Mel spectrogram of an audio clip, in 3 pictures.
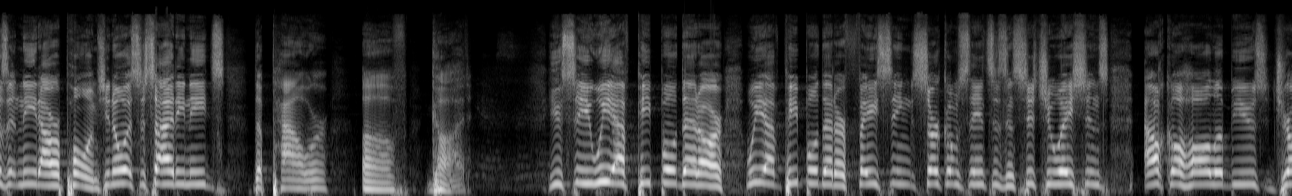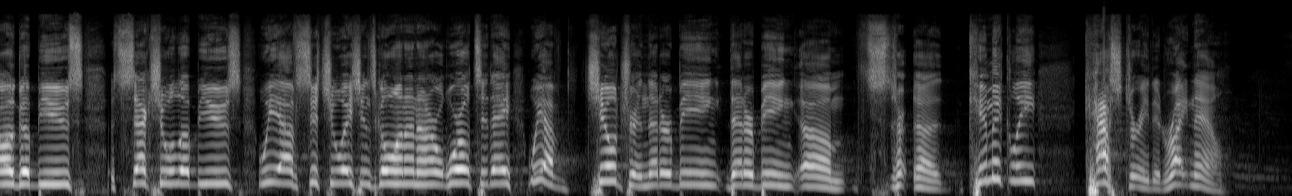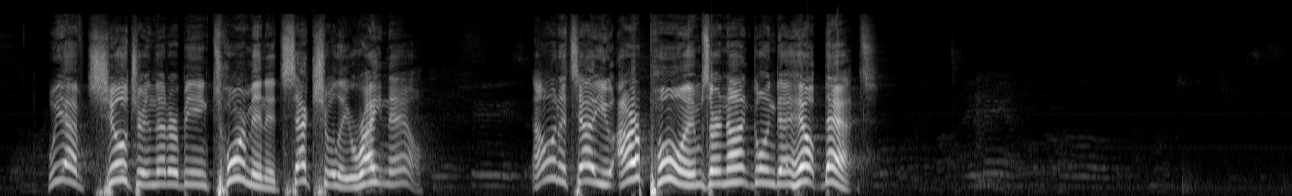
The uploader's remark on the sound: Preached at Gospel Lighthouse in Bossier City, La.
